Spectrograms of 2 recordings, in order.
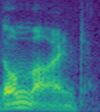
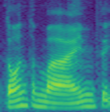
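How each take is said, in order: First: It is said with a tense-tongued American-style pronunciation. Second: It is said with a flat Korean-style pronunciation. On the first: The speaker calls it right. "근데" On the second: The speaker calls it wrong. "이건 우리 한국말 같죠?"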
